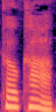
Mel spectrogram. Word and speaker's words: Cocoa: Network, the hilarious comedian/actress Coco, pronounced Coca, Brown treats audiences to thought-provoking humor in which she declares, "I don't tell jokes, I tell the truth."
